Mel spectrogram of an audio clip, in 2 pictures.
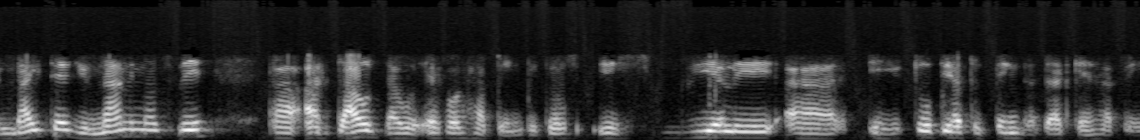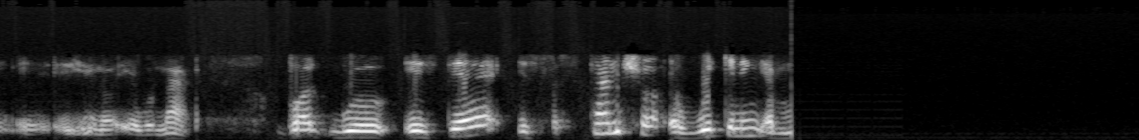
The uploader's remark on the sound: ABC Radio FM 105.1 on Snapper Hill, Monrovia, Liberia. Phone interview.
